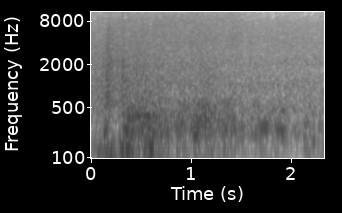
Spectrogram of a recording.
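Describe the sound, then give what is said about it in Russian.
A thunderstorm with heavy rain striking tree leaves, a low rumbling roll of thunder over a steady, dense hiss of downpour. “Сильный ветер внезапно загудел в вышине. Деревья забушевали, крупные капли дождя резко застучали, зашлепали по листьям. Сверкнула молния, и гроза разразилась.”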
